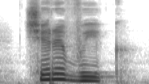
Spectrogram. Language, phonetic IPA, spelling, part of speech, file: Ukrainian, [t͡ʃereˈʋɪk], черевик, noun, Uk-черевик.ogg
- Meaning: ankle boot; everyday or dress footwear covering the foot and reaching the ankle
